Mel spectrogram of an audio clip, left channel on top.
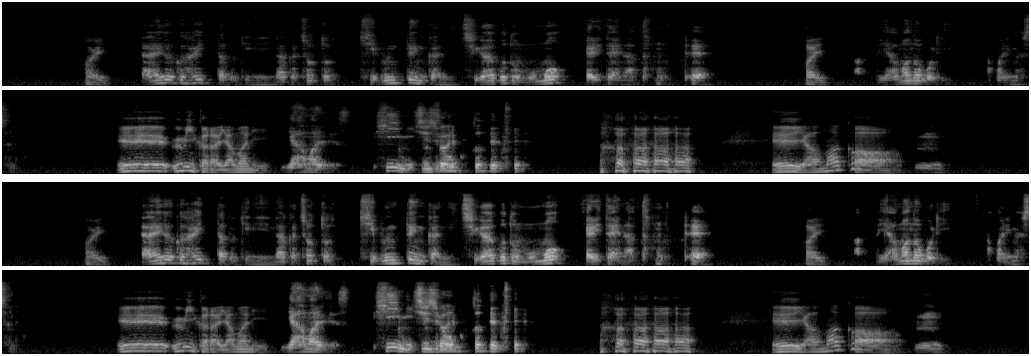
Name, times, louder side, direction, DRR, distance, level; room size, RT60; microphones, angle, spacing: voice 1, 1.4-7.1 8.7-9.5 9.9-10.4 13.1-13.7 14.0-15.5 19.4-19.7, right 4 dB, 50° right, 0.5 m, -30 dB
voice 2, 11.4-12.9 14.5-14.8 16.2-17.2 17.6-17.7 18.0-19.3, left 1 dB, 5° left, 0.4 m, -30 dB
4.2 x 2.6 x 4.2 m
head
